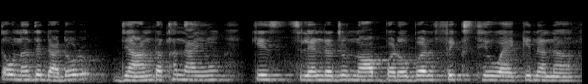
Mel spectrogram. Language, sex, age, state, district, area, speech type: Sindhi, female, 45-60, Maharashtra, Mumbai Suburban, urban, spontaneous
